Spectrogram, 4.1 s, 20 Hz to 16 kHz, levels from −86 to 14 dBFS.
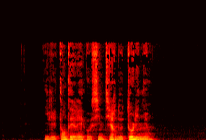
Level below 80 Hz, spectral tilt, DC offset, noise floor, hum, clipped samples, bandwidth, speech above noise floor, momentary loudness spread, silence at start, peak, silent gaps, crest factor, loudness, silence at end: -52 dBFS; -5.5 dB/octave; under 0.1%; -73 dBFS; none; under 0.1%; 11.5 kHz; 47 dB; 15 LU; 0.9 s; -8 dBFS; none; 20 dB; -26 LUFS; 1.05 s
